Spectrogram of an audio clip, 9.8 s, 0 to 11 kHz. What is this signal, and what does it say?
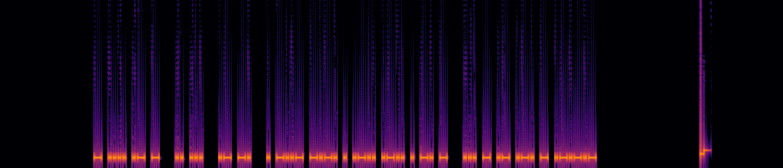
Morse code, heard as a keyed tone, about 40 wpm, 700 Hz. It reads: THAT IS AN EXCELLENT START.
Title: Sentences from Top 1000 Words - Review Part 1 - 40wpm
